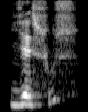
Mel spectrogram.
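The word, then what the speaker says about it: Ἰησοῦς: comme celui-ci yesous donc le Omicron et le upsilon se prononce ou comme en français yous et celui-ci ça signifie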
